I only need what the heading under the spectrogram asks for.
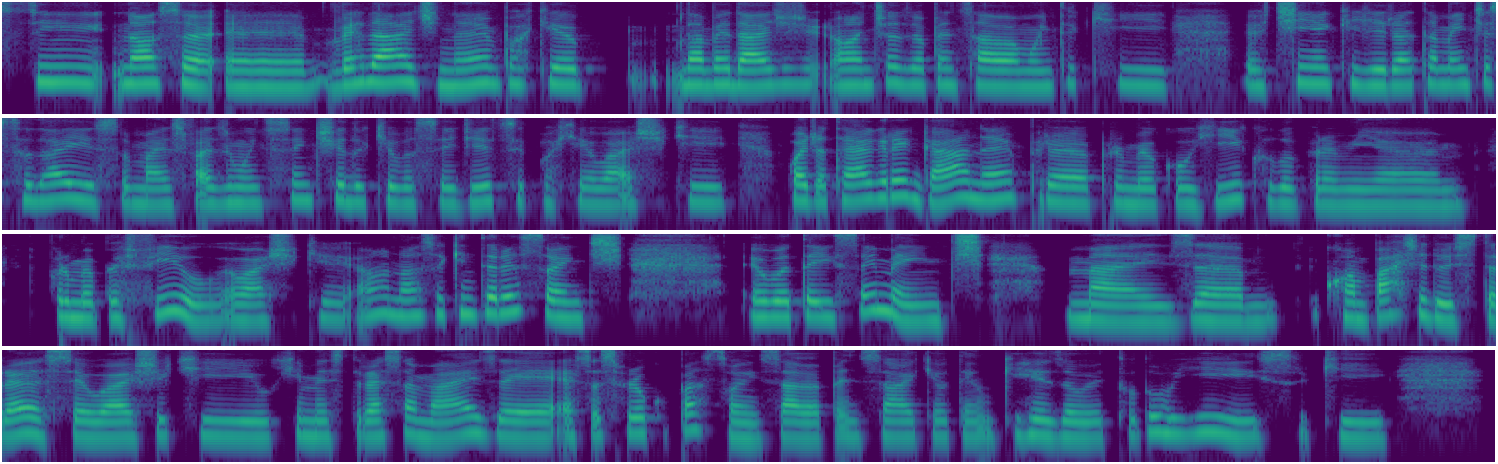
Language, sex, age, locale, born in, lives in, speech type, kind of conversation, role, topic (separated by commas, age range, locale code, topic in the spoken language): Portuguese, female, 20-24, pt-BR, Brazil, United States, conversation, advice, user, Como posso transformar minha preocupação em ações concretas sem ficar mais ansioso?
